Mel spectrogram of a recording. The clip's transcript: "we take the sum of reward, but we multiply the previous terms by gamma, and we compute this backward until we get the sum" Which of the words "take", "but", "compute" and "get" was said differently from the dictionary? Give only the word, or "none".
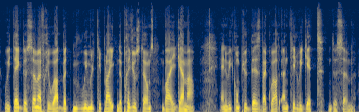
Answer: compute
